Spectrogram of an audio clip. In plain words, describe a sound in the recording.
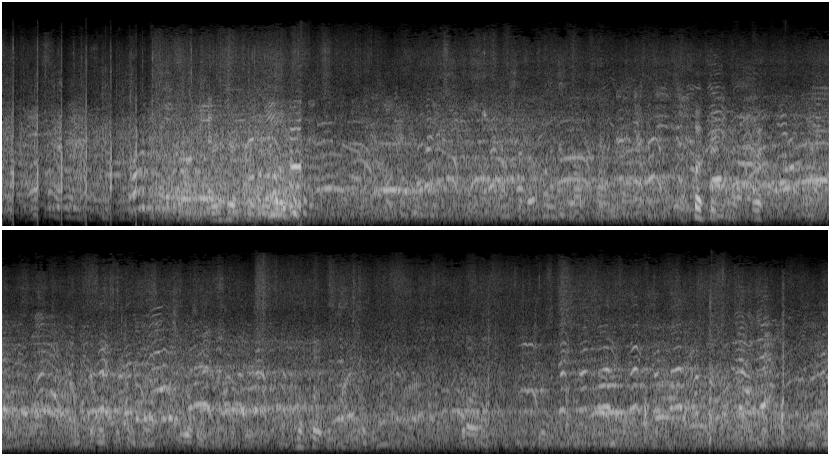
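A large stadium crowd cheers and chants loudly throughout.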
